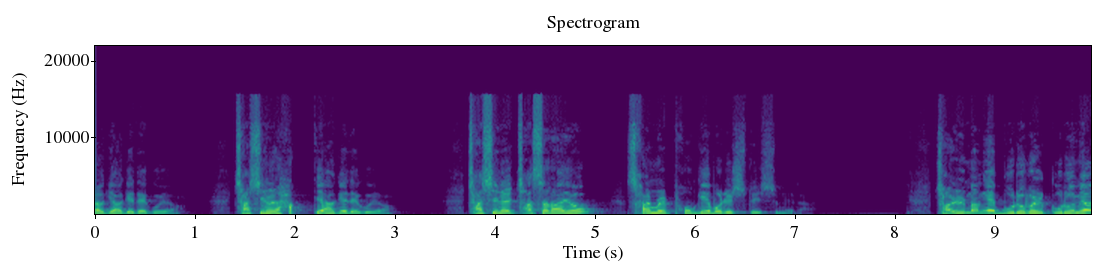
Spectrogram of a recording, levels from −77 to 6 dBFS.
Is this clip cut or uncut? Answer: uncut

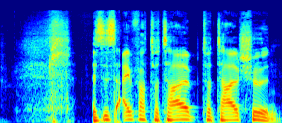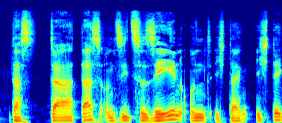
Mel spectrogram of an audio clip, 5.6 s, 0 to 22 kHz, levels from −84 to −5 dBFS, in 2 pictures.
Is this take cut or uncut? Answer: uncut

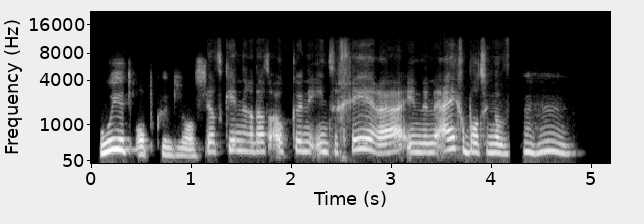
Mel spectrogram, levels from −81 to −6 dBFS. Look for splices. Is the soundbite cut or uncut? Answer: cut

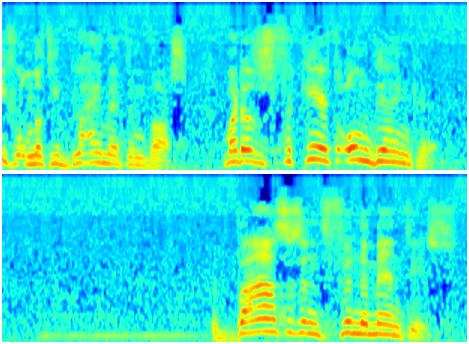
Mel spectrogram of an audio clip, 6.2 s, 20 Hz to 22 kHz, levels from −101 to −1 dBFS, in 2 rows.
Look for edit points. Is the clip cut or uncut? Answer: uncut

